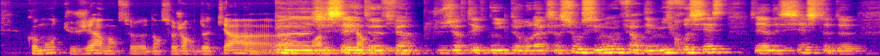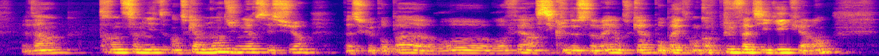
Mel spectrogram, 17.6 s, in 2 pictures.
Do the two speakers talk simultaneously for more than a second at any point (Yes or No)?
Yes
